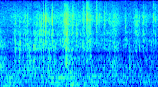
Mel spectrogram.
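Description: Quiet room tone with faint rustling and light clicks of Bible pages being turned, over a low steady hum.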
